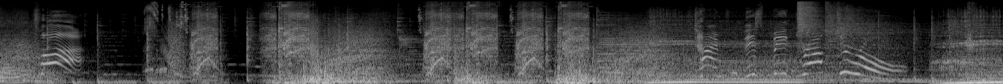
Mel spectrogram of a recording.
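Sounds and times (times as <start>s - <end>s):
background music: 0.0s - 10.0s
mechanical claw ratcheting and clanking: 1.4s - 3.3s, 4.2s - 6.0s.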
